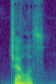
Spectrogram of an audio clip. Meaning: 1. A large drinking cup, often having a stem and base and used especially for formal occasions and religious ceremonies 2. A kind of water-cooled pipe for smoking cannabis
- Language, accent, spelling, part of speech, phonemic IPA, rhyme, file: English, US, chalice, noun, /ˈt͡ʃæl.ɪs/, -ælɪs, En-us-chalice.ogg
